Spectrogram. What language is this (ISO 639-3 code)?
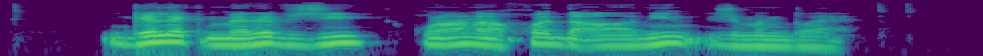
kur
